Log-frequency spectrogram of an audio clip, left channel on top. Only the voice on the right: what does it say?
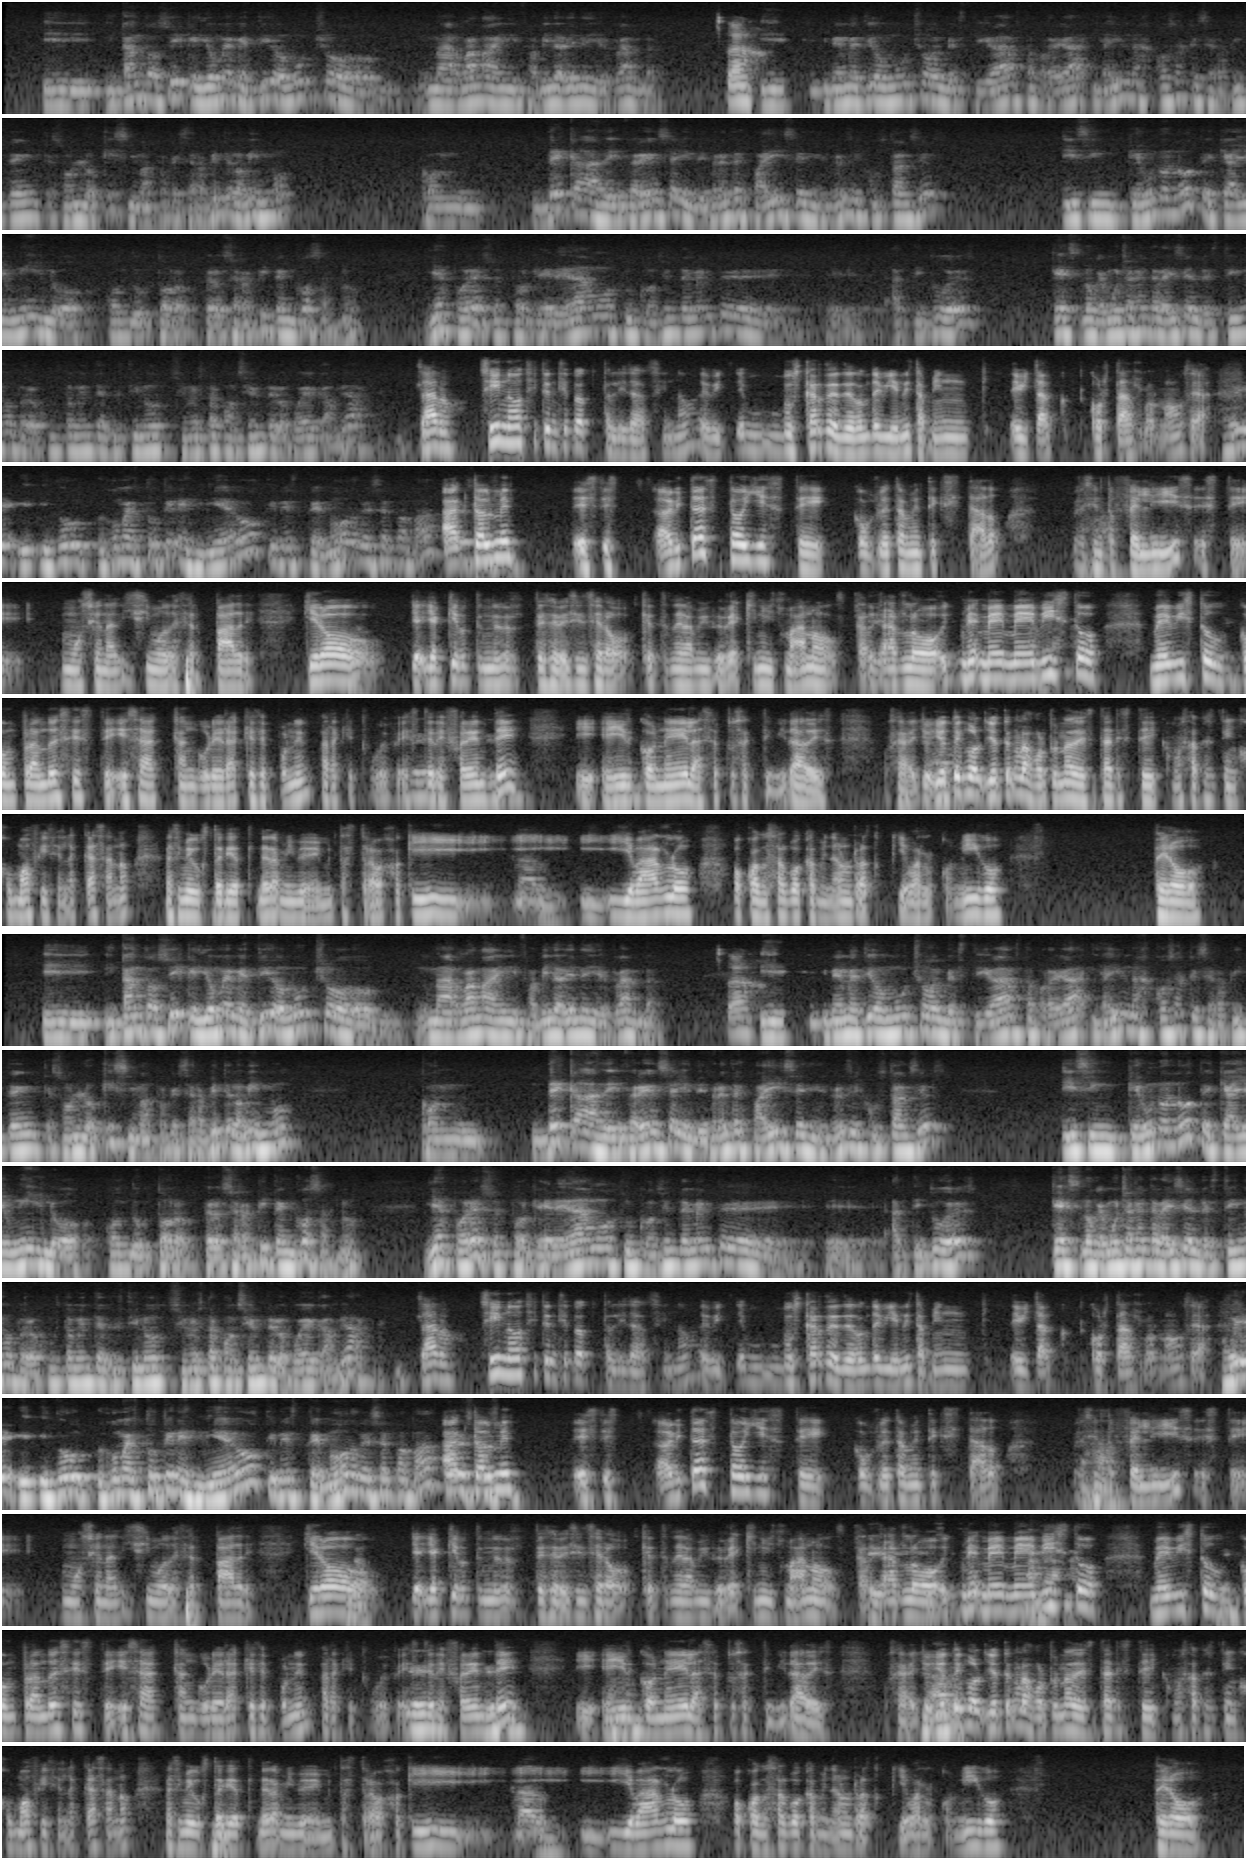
Y, y tanto así que yo me he metido mucho, una rama de mi familia viene de Irlanda.
Y, y me he metido mucho a investigar hasta por allá y hay unas cosas que se repiten que son loquísimas, porque se repite lo mismo con décadas de diferencia y en diferentes países y en diferentes circunstancias y sin que uno note que hay un hilo conductor, pero se repiten cosas, ¿no? Y es por eso, es porque heredamos subconscientemente eh, actitudes, que es lo que mucha gente le dice el destino, pero justamente el destino, si uno está consciente, lo puede cambiar.
Oye, ¿y, y tú, cómo es? ¿Tú tienes miedo? ¿Tienes temor de ser papá?
¿Cuál es tu...
Ajá.
claro.
Sí, sí, sí,
sí.
Dan
ganas.
Sí,
sí,
sí, sí.
Ajá.
Claro,
sí,
claro.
